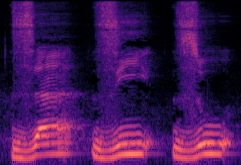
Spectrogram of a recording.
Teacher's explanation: Za itu ada sofir plus rakwah jadi mengalir suaranya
